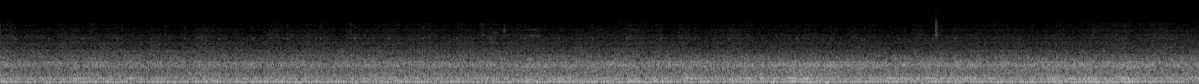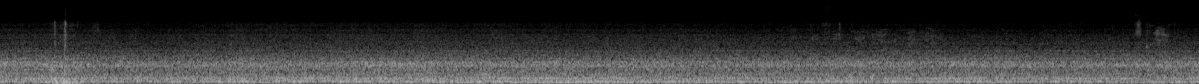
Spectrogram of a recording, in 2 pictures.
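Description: Car driving at highway speed heard from inside the cabin: a steady drone of engine and tyre noise, with a single short knock about twelve and a half seconds in.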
